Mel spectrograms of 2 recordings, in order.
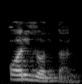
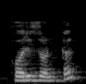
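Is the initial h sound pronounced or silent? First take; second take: silent; pronounced. First: The initial h sound is silent. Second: The initial h sound is pronounced. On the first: The speaker calls it right. "we will read horizontal" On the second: The speaker calls it wrong. "we will not read horizontal"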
